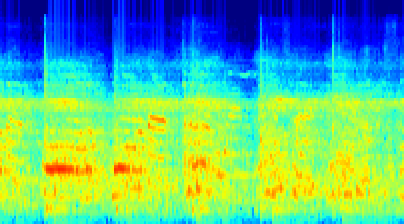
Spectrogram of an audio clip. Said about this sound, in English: Hundreds and hundreds of students marched through campus with signs and chants.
